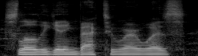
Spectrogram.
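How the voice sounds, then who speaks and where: A man's voice: on the low side, monotone, normal speed, mellow, smooth. A man in his twenties, co-hosting a podcast in a laid-back, rambling way, often laughing. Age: 20s. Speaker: podcast co-host. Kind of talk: casual chat.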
